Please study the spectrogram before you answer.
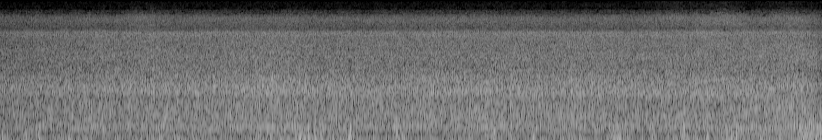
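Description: A steady, even low whoosh of air with a soft hum underneath and no ticking or rattle, the fan running smoothly on low.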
